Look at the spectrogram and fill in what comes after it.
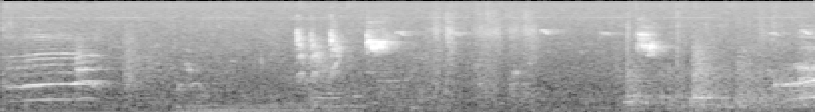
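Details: Cat vocalizing among familiar animal activity, a short rising meow at the start and another climbing meow near the end, with scattered chirps and background voices between.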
